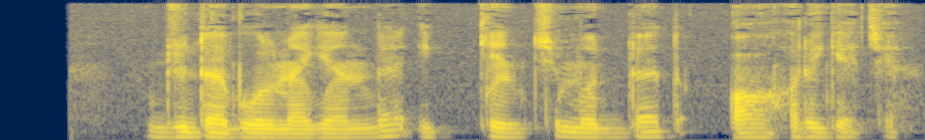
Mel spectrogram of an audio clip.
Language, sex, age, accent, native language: Uzbek, male, 18-24, Xorazm, Uzbek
